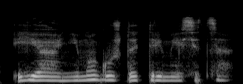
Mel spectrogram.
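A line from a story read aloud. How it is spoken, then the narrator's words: Barely audible, holding back tears. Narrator (Russian): едва слышно произнесла я, с трудом удерживая слезы, подступившие к горлу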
